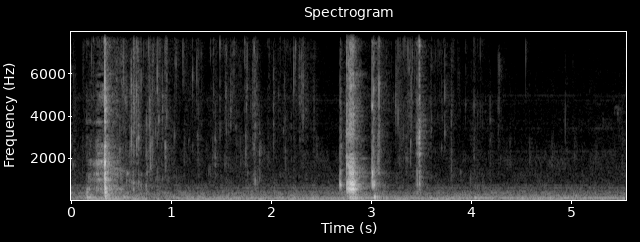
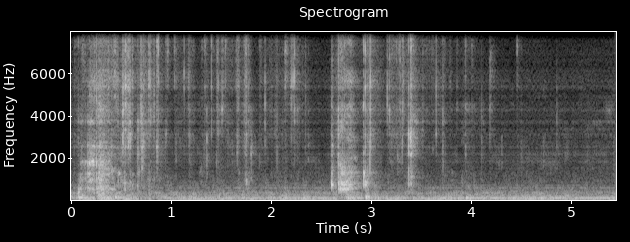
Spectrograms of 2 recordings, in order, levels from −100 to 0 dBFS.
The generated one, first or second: second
